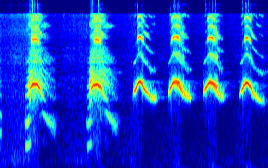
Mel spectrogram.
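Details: Song of a Javan pied starling, used to train other songbirds: six loud arched whistled notes, each rising then falling, spaced roughly every half second, the first two with lower side notes.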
